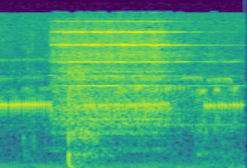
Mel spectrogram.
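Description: A doorbell rings once in a bright, sustained electric tone that starts with a small click, rising over a steady background hum, then fades after about a second. No one speaks.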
